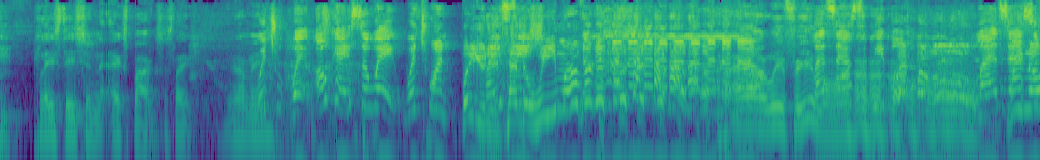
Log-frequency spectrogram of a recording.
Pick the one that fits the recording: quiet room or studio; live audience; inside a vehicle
live audience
